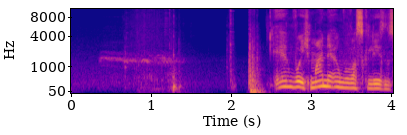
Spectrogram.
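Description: A truck door opens and shuts.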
